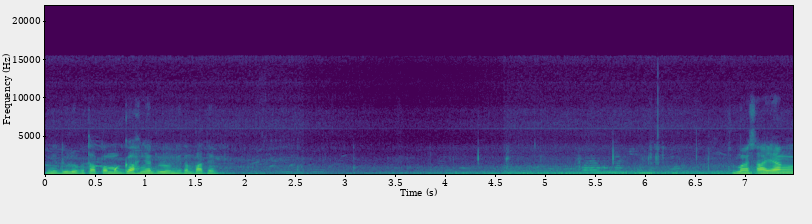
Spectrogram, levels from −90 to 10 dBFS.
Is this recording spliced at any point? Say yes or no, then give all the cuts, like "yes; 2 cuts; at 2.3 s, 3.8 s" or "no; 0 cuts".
yes; 1 cut; at 3.4 s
